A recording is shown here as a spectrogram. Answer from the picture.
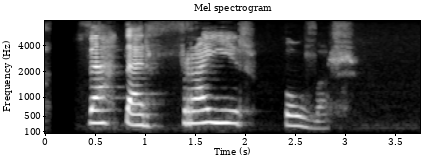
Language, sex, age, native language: Icelandic, female, 8, Icelandic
